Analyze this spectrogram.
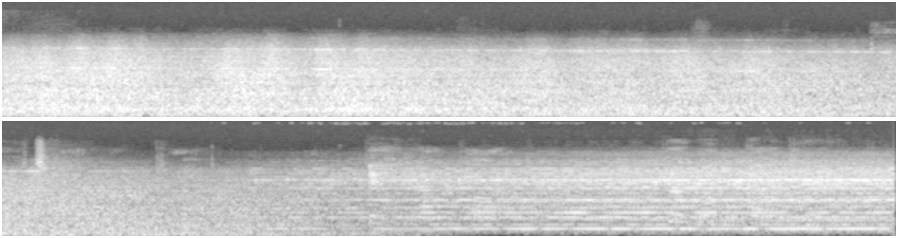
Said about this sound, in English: Finally, the plane landed.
